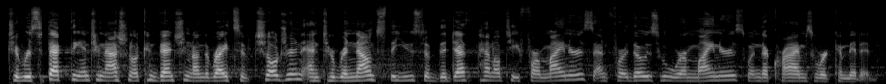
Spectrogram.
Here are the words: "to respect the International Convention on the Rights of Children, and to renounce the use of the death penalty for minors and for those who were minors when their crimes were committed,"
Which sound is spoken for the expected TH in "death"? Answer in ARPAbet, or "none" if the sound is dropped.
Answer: TH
